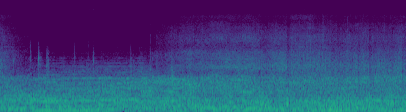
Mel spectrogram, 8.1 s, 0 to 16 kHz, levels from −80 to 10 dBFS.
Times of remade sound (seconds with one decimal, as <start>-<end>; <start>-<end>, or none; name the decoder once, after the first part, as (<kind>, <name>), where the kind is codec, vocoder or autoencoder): 0.5-5.1 (codec, SNAC)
